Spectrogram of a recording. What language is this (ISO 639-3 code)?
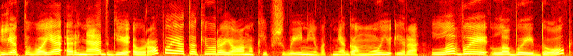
lit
